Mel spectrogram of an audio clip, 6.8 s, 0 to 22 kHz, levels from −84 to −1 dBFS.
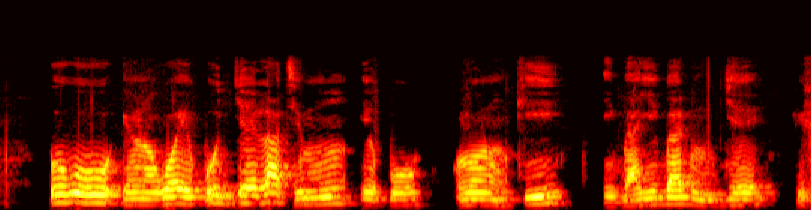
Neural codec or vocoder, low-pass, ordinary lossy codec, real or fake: none; 7.2 kHz; none; real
